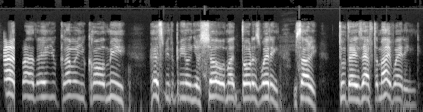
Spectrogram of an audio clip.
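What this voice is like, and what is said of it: Jewish mafia guy voice. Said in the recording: “I'm talking like a Jewish mafia guy now.”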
